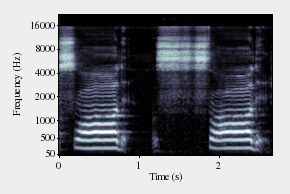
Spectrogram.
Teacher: জিহ্বার আগা সামনের নিচে দুই দাঁতের পেট ও আগার সঙ্গে লাগাইয়া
